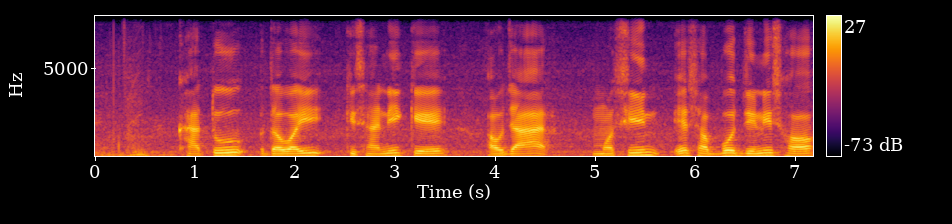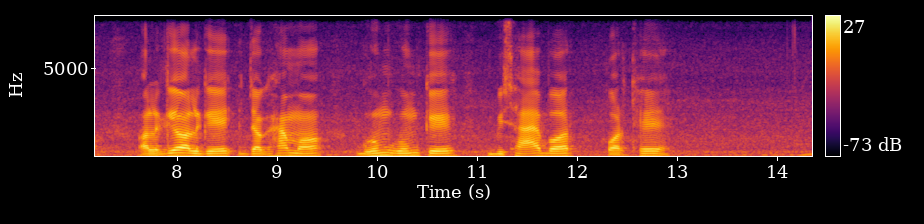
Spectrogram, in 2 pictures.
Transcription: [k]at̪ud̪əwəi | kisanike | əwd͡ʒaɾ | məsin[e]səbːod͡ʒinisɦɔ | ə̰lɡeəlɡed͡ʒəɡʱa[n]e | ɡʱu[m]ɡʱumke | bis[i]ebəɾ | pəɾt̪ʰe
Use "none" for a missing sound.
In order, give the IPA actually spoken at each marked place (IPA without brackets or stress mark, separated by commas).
kʰ, e, m, m, a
